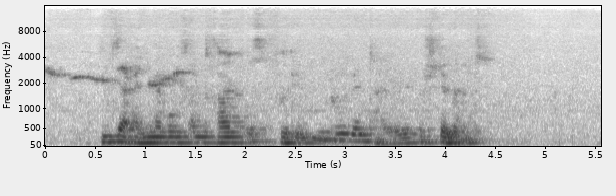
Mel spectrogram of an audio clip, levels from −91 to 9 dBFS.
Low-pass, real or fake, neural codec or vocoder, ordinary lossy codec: 14.4 kHz; fake; codec, 44.1 kHz, 7.8 kbps, DAC; Opus, 64 kbps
